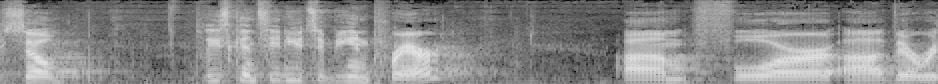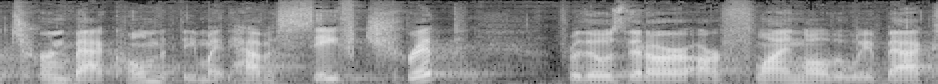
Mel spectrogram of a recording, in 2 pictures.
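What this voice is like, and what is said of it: Slightly rough, strained voice. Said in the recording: “my voice is a little bit quirky ... my throat is still what's giving me problems. So I might cough”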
